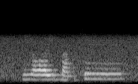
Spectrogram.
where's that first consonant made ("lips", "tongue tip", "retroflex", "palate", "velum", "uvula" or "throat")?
palate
